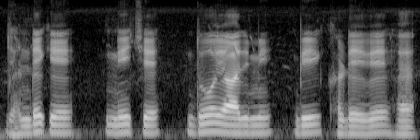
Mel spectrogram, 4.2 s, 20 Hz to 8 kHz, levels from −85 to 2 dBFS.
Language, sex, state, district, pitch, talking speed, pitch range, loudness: Hindi, male, Uttar Pradesh, Saharanpur, 125 Hz, 130 wpm, 115-130 Hz, -21 LUFS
